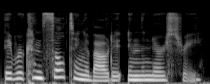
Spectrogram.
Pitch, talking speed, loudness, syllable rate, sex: 230 Hz, 230 wpm, -14 LUFS, 7.1 syllables/s, female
